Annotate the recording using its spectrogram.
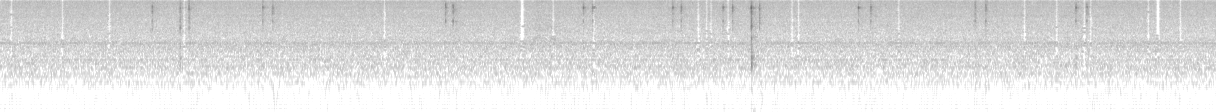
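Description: Faint, scattered clicks of a computer mouse and keyboard over quiet room tone, the loudest about seven and a half seconds in.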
